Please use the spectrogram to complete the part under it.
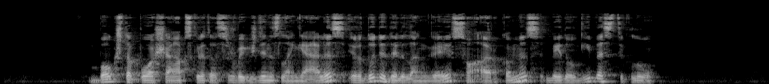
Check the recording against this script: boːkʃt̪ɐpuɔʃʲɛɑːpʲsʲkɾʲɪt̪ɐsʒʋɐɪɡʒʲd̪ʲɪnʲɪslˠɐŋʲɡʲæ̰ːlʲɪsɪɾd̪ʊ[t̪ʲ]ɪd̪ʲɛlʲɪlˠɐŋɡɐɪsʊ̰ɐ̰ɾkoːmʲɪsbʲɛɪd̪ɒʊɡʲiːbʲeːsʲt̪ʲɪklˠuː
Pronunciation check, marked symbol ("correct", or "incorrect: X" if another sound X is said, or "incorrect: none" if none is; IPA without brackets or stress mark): incorrect: d̪ʲ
